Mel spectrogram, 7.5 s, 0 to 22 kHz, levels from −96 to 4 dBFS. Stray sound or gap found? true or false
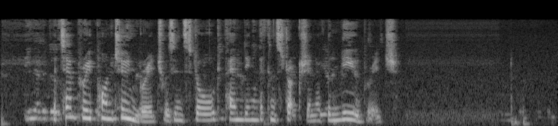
false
